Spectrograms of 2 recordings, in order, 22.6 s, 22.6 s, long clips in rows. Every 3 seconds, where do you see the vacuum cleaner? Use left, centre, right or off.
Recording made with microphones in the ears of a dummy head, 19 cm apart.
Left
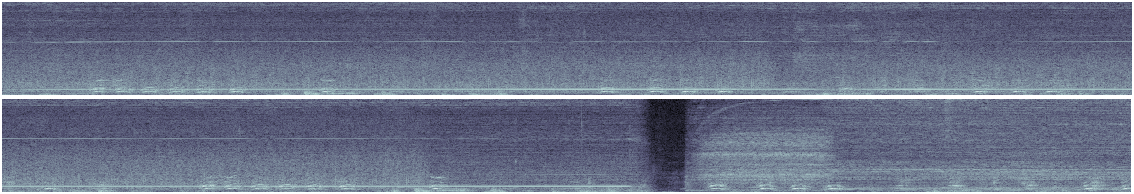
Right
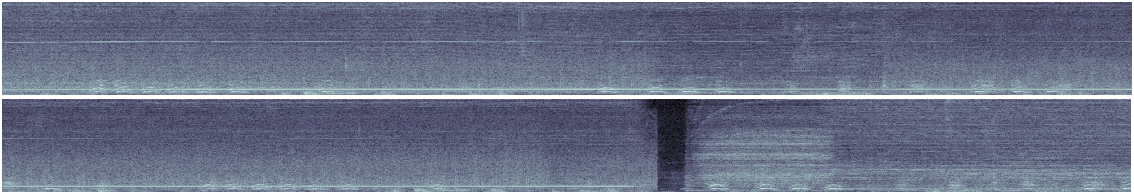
right, right, centre, centre, centre, centre, centre, centre.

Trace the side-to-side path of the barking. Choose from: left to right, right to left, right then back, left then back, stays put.
left then back.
